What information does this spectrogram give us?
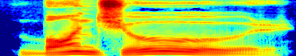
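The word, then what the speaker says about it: bonjour: गौर कीजिए, जो ओ है वो तो ओ है, लेकिन जब औ साथ में आता है ना, तो आवाज थोड़ी नाक से निकलती है, बॉन्जूर।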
